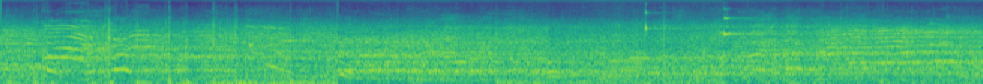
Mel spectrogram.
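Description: A futsal ball being kicked and bouncing on the hard court of an indoor sports hall, under continual shouting from children and spectators.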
